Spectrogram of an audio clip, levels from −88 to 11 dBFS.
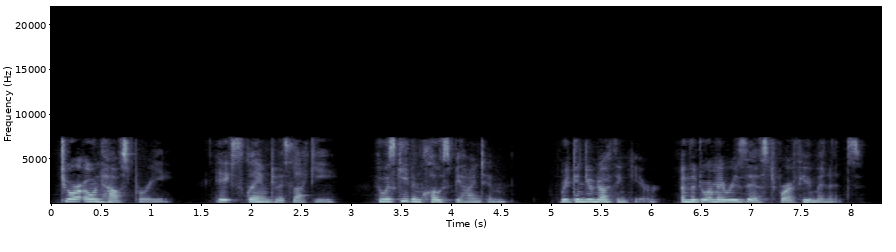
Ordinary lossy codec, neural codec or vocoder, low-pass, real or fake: AAC, 48 kbps; none; 7.2 kHz; real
